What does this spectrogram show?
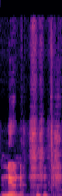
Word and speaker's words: Nun: lives and deaths comment on nun or nun nuu n pronounced noon transcribed as in the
